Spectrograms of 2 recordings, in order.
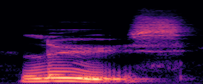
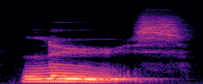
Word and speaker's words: lose: 'Lose', with just one O is pronounced 'lose'. It has a /z/ sound at the end. That means when you say this word, your throat should vibrate. Lose.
